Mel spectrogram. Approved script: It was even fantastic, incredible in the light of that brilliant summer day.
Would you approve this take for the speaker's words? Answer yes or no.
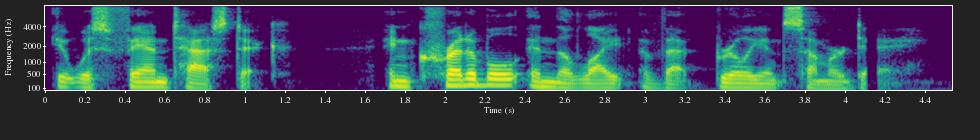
no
